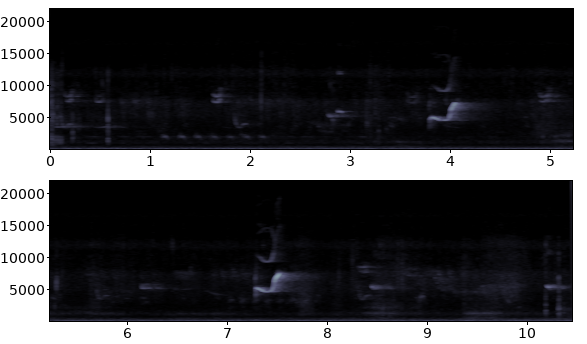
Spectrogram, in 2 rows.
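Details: Pacific-slope Flycatcher in the Tijuana River Valley, California, 2023, morning: two thin, sharply rising whistled 'suweet' notes several seconds apart, over heavy wind rumble, with lower chips and faint high notes from other birds.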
